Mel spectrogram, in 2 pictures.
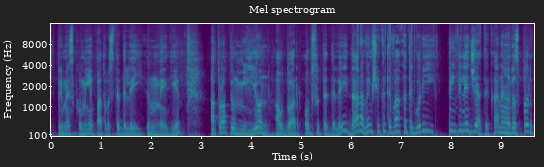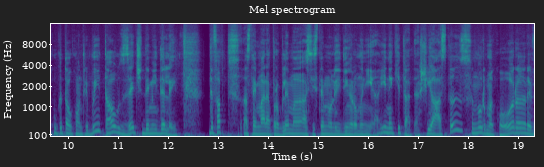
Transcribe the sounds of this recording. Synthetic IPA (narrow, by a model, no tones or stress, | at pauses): pɾime̞sko̞mije̞pat̪ɾusu̥t̪e̞d̪e̞le̞jɨnme̞d̪ije̞ | apɾoape̞unmilio̞nawd̪oaro̞p̚t̪sut̪e̞d̪e̞le̞jd̪aɾave̞mʃikɨt̪e̞vakat̪e̞ɡo̞ɾij | pɾivile̞d͡ʒiat̪e̞ka̰ɾe̞ɨnɾəspərkukɨt̪awko̞nt̪ɾibuit̪awze̞t͡ʃʲd̪e̞mijd̪e̞le̞̰j | d̪e̞fap̚t̪a̰st̪aje̞maɾeapɾo̞ble̞məasist̪e̞mulujd̪inro̞mɨnḭja̰ine̞kʲit̪a̰t̪ea̰ʃiast̪əzʲɨnurməkuoo̞ɾəɾe̞v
